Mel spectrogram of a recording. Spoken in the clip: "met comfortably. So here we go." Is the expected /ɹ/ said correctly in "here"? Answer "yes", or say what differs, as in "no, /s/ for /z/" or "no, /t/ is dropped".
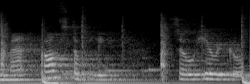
yes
